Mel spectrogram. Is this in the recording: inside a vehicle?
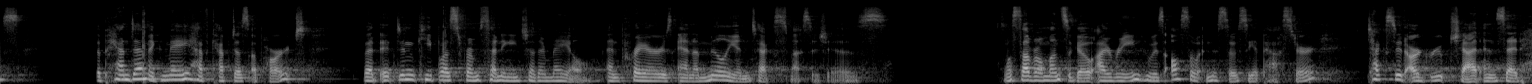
no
